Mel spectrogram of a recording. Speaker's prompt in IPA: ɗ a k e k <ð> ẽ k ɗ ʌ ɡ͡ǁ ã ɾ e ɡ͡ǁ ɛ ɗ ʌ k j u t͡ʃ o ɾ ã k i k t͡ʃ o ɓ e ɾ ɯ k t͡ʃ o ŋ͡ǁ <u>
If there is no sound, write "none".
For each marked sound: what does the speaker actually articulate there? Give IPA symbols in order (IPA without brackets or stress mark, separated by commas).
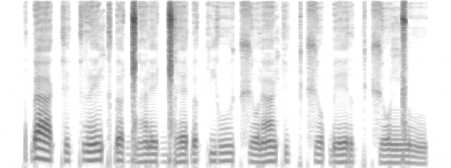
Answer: ð, u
